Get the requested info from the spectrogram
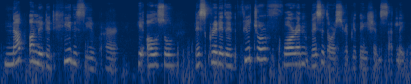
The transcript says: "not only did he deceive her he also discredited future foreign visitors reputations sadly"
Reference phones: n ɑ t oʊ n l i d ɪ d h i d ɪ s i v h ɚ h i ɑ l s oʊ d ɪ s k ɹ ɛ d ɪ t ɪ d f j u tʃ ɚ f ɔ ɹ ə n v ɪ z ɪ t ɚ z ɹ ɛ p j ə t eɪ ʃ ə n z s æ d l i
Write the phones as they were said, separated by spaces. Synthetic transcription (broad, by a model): n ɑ t oʊ n l i d ɪ d h i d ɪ s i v h ɚ h i ɑ l s oʊ d ɪ s k ɹ ɛ d ɪ t ɪ d f j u tʃ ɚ f ɔ ɹ ə n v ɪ s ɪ t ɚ s ɹ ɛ p j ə t eɪ ʃ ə n s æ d l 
